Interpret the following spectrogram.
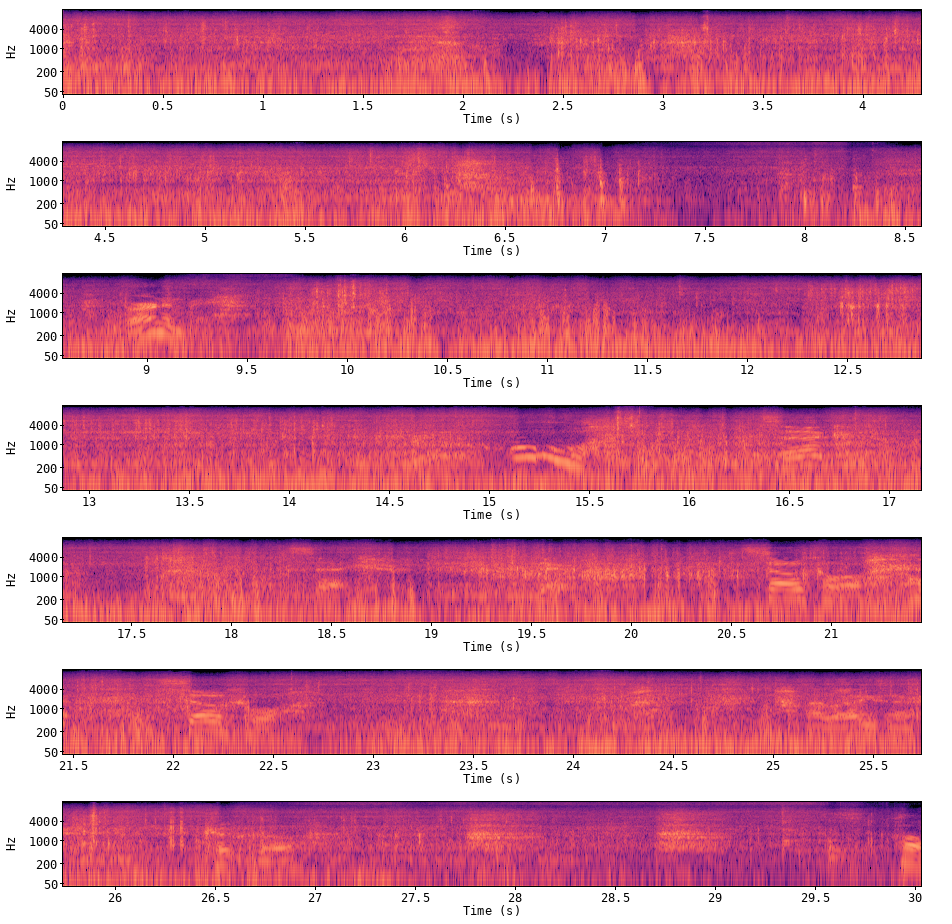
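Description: Wind buffeting the microphone of a mountain bike's camera at speed, mixed with tyres rolling over loose dirt and the bike rattling on a downhill trail. The noise is steady and loud, easing briefly about seven seconds in.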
